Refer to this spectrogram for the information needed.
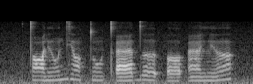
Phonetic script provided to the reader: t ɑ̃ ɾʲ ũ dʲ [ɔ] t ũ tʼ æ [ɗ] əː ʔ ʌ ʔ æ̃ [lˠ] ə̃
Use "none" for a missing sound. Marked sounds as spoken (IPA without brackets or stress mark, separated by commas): ɔ̃, d̪, lʲ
